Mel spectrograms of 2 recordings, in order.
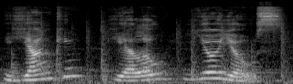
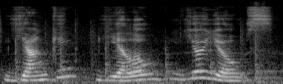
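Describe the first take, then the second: Both takes have the same delivery.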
